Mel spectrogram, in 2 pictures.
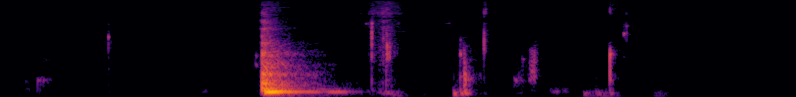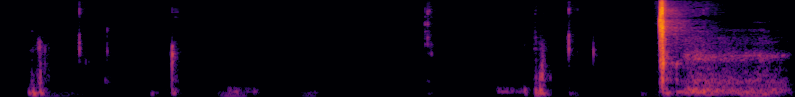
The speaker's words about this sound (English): I'm going to give my voice a break and take a sip.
